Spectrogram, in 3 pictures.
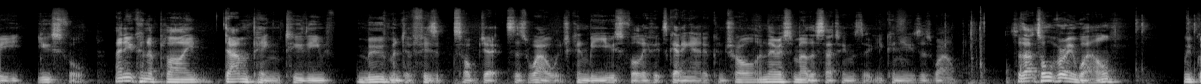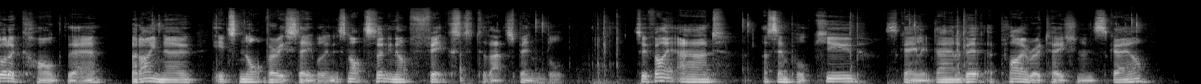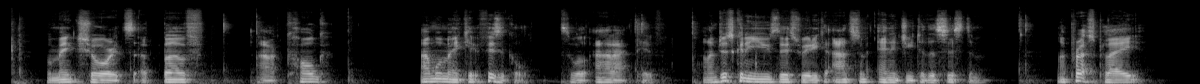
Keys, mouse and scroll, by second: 2.9-4.8 scroll down 1, 9.5 ctrl+Num_Lock, 9.5 scroll down 1, 9.7 ctrl+s, 9.8 right click, 11.3 click, 14.3 middle click, 15.7-17.3 scroll down 2, 17.3 click, 17.7 ctrl+a, 19.4 click, 20.4 s, 21.1 click, 21.6 ctrl+a, 23.3 click, 24.1 KP_7, 25.3 click, 26.8 middle click, 30.3 click, 31.1 shift+middle click, 32.0-33.0 scroll up 2, 33.0-34.2 scroll down 2, 34.2-35.3 drag.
